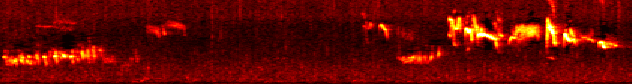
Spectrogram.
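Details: Water sounds with a European robin: a short high twittering phrase opens, then mostly running-water hiss, before a brief rising note and a final burst of very high, thin, warbled notes.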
